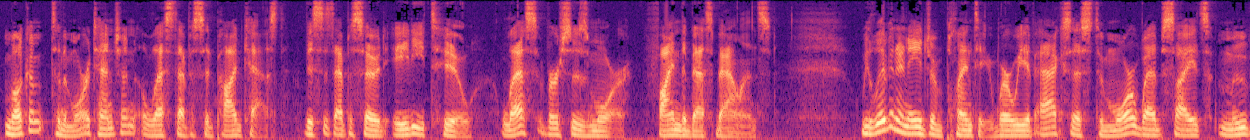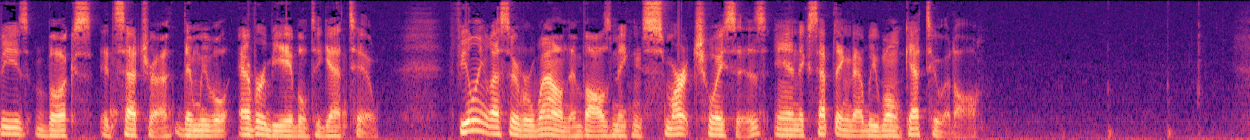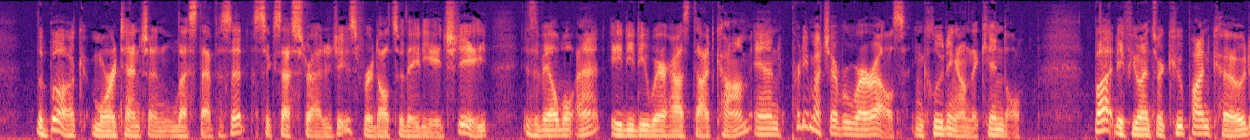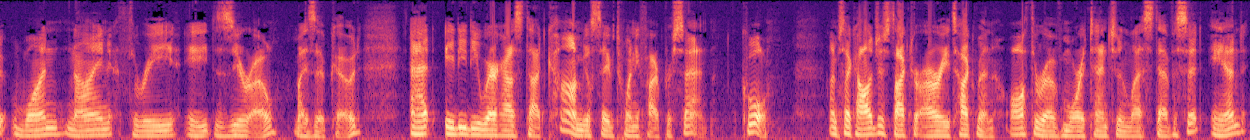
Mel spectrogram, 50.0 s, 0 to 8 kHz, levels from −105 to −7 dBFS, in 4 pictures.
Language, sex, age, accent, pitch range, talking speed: English, male, 30-49, American, 105-130 Hz, 135 wpm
